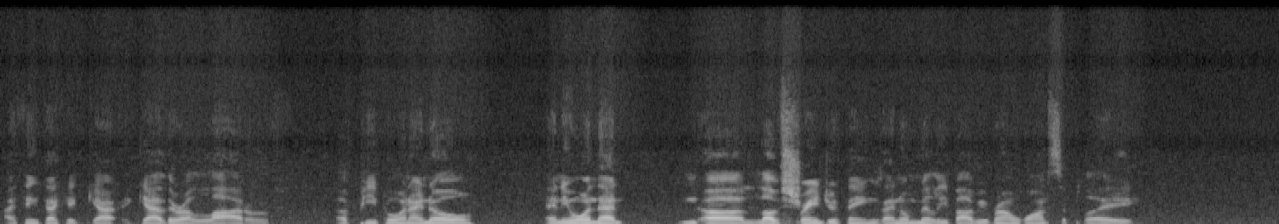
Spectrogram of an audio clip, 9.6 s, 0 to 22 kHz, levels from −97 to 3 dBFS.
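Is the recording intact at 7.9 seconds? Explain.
No. From 7.86 to 8.15 s the noise suppressor cuts into the speech, misreading quiet speech energy as background and pulling it down by up to about 10 dB, so around a tenth of a second sounds swallowed and faint against room noise about 23 dB below speech.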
